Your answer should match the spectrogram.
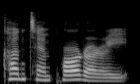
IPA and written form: kən'tempərəri (contemporary)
